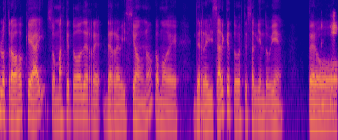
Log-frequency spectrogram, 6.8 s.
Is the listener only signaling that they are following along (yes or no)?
yes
